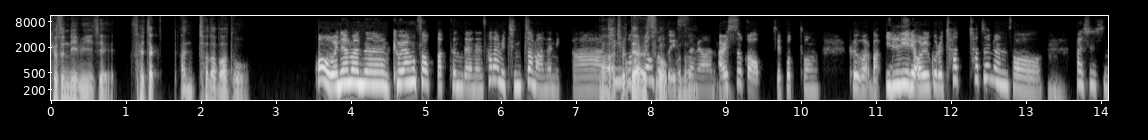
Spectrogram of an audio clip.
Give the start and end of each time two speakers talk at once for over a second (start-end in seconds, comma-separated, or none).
7.3-9.1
